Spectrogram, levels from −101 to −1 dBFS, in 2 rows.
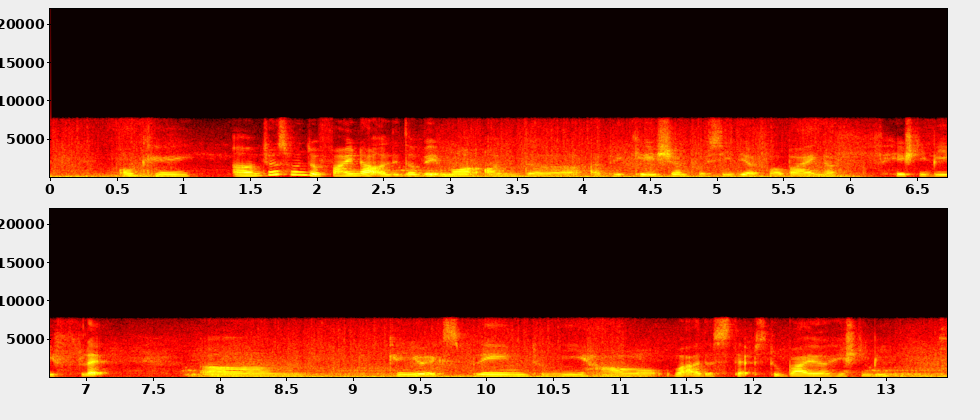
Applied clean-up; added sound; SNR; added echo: none; Fire; 9 dB; none.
